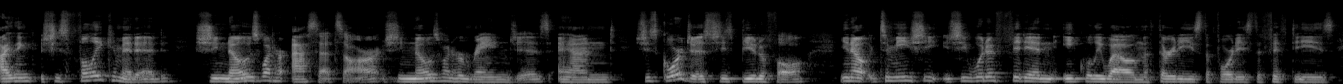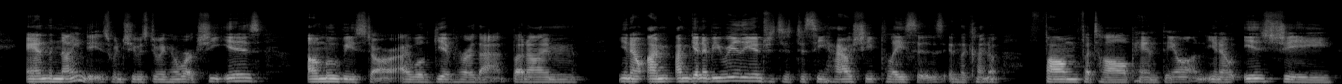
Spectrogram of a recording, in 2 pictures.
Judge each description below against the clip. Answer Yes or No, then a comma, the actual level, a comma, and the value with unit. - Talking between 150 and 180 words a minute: No, average, 195 wpm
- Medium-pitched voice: No, low, 130 Hz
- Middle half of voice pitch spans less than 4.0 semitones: Yes, average, 3.5 semitones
